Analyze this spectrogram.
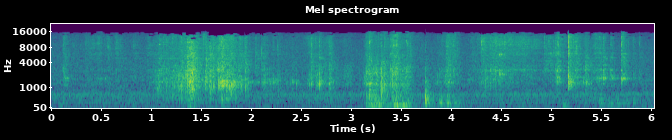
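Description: Potting mix rustling and scraping as it is worked into a small jar around a hoya cutting, in two bursts, with a few light clicks of the jar and mix near the end.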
